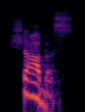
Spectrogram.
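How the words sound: It is said in an Ashkenazi accent, ending in -os.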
